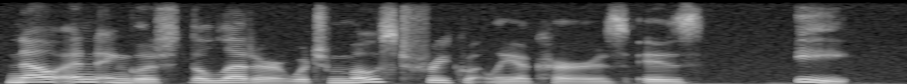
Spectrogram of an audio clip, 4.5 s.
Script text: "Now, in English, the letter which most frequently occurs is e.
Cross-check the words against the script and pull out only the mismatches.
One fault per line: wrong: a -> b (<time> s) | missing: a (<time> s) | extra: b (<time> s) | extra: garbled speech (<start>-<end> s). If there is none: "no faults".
no faults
